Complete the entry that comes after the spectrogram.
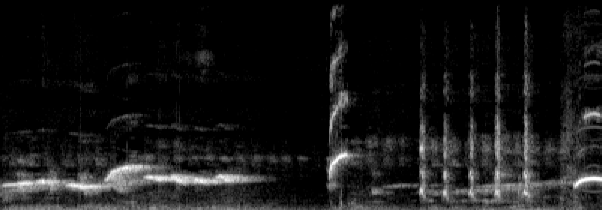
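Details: White-rumped shama song used to help other shamas learn to sing: a long wavering clear whistle, a pause, then a sharp upslurred note, a run of short rapid notes and a final rising whistle.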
